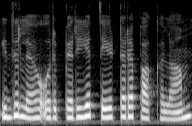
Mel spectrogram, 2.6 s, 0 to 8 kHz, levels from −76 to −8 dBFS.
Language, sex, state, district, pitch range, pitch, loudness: Tamil, female, Tamil Nadu, Nilgiris, 195-230 Hz, 210 Hz, -15 LUFS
